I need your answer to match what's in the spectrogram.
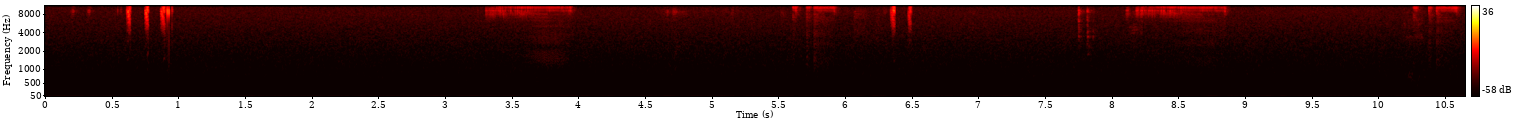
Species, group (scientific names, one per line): Poecilimon antalyaensis
Orthoptera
